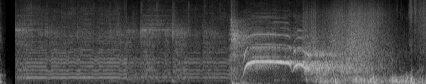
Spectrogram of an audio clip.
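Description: A steady buzzing drone, like an insect, for about four seconds. It is followed by a loud, high held tone that breaks off twice, then a rising rumble.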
